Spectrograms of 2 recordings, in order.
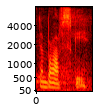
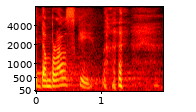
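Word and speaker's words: Dąbrowski: and more about casimir's dombrovsky lots of ways to pronounce his name that's the Polish way that it's people say Dombrowski so he was both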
